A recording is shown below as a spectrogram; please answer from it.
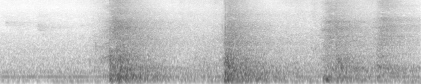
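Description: Four sudden sharp sounds, the first two about a second apart and the last two close together near the end, each trailing off with a short echo: karate uniforms snapping and bodies landing on foam mats as three kata performers move in unison and drop to kneel.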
